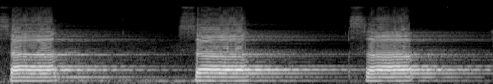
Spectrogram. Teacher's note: इसका मखर जबान का सिरा और ऊपर के दांतों के अंदरूनी किनारे से सा अदा होता है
